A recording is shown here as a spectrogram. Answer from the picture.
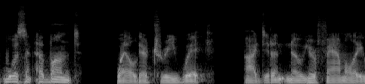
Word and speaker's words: Trewick: First of all, it's pronounced Trewick.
